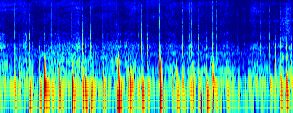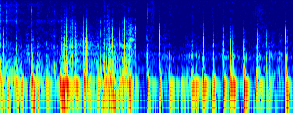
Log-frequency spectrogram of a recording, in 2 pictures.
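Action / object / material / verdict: tap / hardcover book / cardboard / none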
